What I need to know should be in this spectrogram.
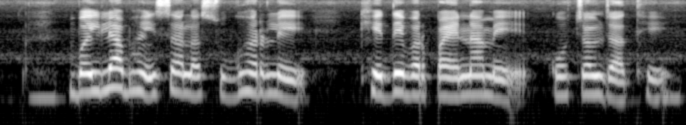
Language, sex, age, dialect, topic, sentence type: Chhattisgarhi, female, 31-35, Northern/Bhandar, agriculture, statement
